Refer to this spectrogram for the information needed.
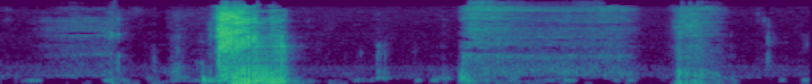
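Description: Three sharp, explosive bursts of air with quick in-breaths between them: a series of sneezes.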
